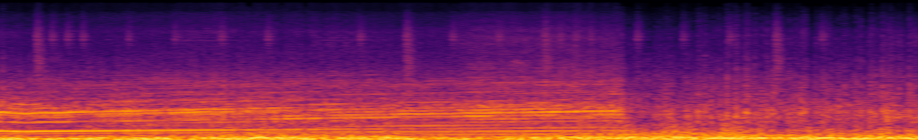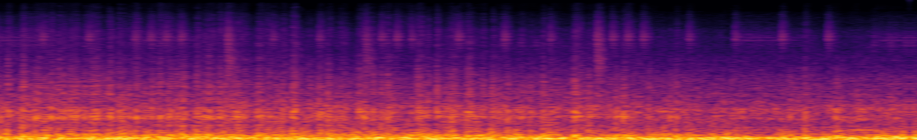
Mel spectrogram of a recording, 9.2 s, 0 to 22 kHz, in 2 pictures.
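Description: A BMW M3 with a burble exhaust tune revs high, its rising engine note cutting off abruptly into a loud, crackling, popping burble that rattles on and on, close to the car.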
